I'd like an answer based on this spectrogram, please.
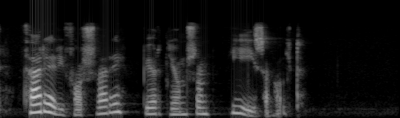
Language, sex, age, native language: Icelandic, female, 50-59, Icelandic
